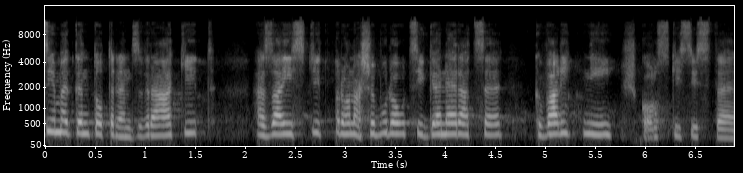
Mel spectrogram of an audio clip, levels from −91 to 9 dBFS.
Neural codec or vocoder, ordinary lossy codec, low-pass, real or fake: codec, 24 kHz, 0.9 kbps, WavTokenizer, medium speech release version 2; Opus, 24 kbps; 10.8 kHz; fake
